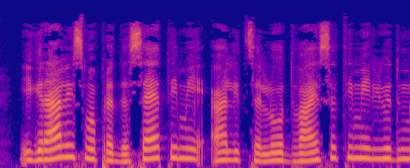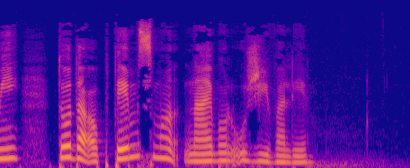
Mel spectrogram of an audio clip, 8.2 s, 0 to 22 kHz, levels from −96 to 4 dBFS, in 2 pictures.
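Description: Throughout the speech, the sound is swirly, hollow and smeared, with blurred attacks and nothing above 16.5 kHz. This is likely generation loss from around seven MP3 passes at about 64 kbit/s, since the degradation is heavier than a single encode at that rate would leave.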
